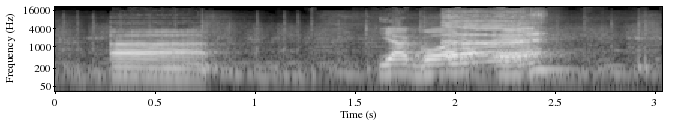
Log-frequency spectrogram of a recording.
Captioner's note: puke noises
